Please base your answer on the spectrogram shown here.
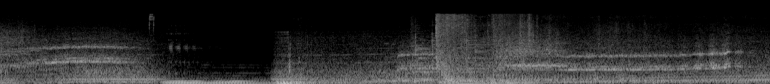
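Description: Tires squeal and skid as a car drives in Watch Dogs: Legion, the engine droning steadily, with a sharp impact partway through and long screeching slides afterward.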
